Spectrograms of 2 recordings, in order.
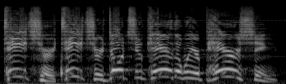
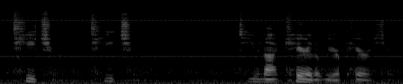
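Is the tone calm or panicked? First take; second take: panicked; calm. First: It is said in a panicked, frantic tone. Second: It is read in a calm, plain tone.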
